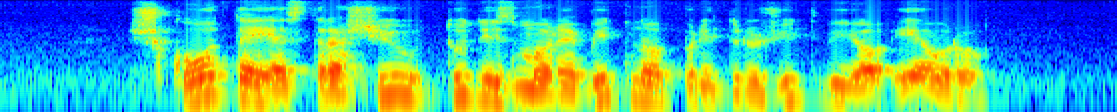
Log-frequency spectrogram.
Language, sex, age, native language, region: Slovenian, male, 50-59, Slovenian, Gorenjska region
